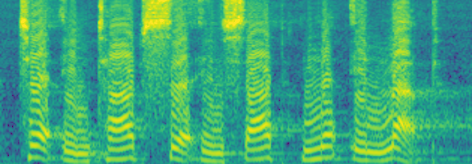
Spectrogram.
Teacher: it's the blade of the tongue which is raised towards the alveolar ridge. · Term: alveolar consonants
